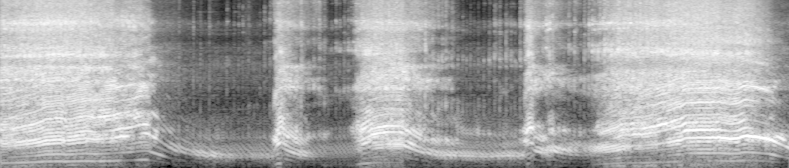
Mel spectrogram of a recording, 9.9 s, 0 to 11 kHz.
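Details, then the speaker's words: Pinkway 63cc 20-inch chainsaw warm start without choke, starting on one pull: the two-stroke catches and revs up and down cleanly, dropping back to a steady idle between blips. Normal warm start and run. "When it's warm, it cranks up every time off one pull, you guys. So like I said, it's pretty reliable when it comes to cranking."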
